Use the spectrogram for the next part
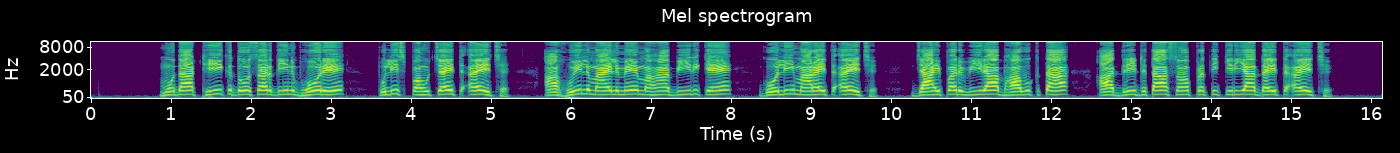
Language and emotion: Maithili, neutral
